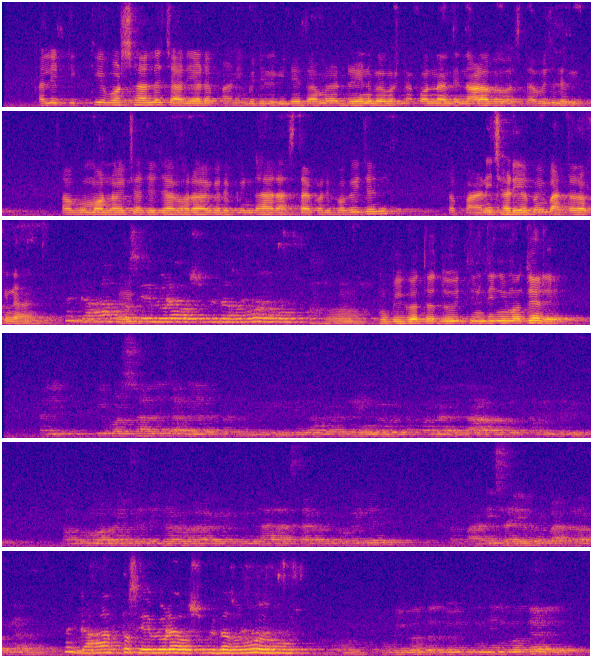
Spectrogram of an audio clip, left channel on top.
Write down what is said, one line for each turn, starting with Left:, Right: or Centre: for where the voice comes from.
Left: ଖାଲି ଟିକେ ବର୍ଷା ହେଲେ ଚାରିଆଡେ ପାଣି ବୁଝିଲେ କି ଯେହେତୁ ଆମର ଡ୍ରେନ ବ୍ୟବସ୍ଥା। କରି ନାହାନ୍ତି ନାଳ ବ୍ୟବସ୍ଥା ବୁଝିଲେ କି ସବୁ ମନ ଇଚ୍ଛା ଯେ ଯାହା ଘର ଆଗରେ ପିଣ୍ଡା ରାସ୍ତା କରି ପକେଇଛନ୍ତି ତ ପାଣି ଛାଡିବା ପାଇଁ ବାଟ ରଖି ନାହାନ୍ତି।
Right: ଗାଁରେ ତ
Left: ଏଇ
Right: ସେଇଭଳିଆ ଅସୁବିଧା ସବୁ ଆଉ।
Left: ହଁ ବିଗତ ଦୁଇ ତିନି ଦିନ ମଧ୍ୟରେ।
